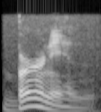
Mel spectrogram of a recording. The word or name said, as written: burn-in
